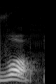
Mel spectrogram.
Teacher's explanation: ऊपर वाले जो दांत है, नीचे वाले होठ है, उसको टच हो रहे हैं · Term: दंतोष्ठ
